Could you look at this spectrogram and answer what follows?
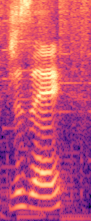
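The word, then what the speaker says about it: José: I say his name, the Brazilian pronunciation of that name is Jose. That's why I'm calling him that. The current media does not call him that. They always call him by the Spanish pronunciation, Jose.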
